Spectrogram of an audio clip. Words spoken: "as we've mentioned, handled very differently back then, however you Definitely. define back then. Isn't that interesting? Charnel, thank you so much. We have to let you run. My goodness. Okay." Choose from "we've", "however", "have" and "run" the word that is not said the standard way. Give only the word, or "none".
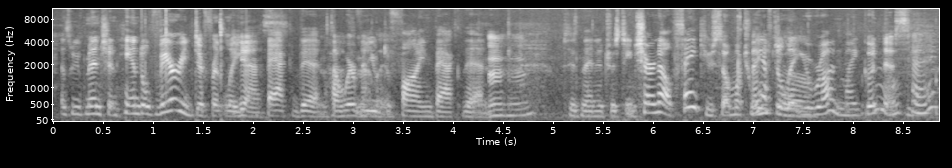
have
